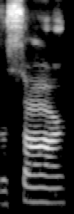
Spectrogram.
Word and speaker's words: Asar: Greeks use those terms, but the Medu Neter clearly has it written to pronounce it as Asar, Aset, and Haru.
